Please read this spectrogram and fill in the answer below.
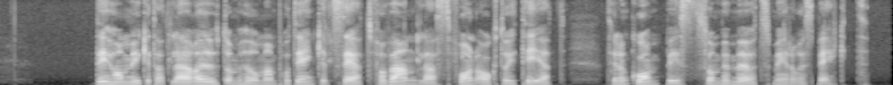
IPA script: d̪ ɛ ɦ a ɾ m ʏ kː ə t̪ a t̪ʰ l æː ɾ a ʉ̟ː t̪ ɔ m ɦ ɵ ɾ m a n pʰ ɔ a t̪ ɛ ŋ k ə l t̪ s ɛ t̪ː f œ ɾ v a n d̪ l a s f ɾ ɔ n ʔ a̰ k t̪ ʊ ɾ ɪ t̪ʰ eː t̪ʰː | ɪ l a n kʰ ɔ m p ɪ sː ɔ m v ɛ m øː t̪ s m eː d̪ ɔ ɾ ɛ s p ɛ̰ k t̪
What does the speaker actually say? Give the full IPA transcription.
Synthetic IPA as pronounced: d̪ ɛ ɦ a ɾ m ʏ kː ə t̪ a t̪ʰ l æː ɾ a ʉ̟ː t̪ ɔ m ɦ ɵ ɾ m a n pʰ ɔ ɛ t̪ ɛ ŋ k ə l t̪ s ɛ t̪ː f œ ɾ v a n d̪ l a s f ɾ ɔ n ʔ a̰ k t̪ ʊ ɾ ɪ t̪ʰ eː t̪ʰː | ɪ l ɛ n kʰ ɔ m p ɪ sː ɔ m b ɛ m øː t̪ s m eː d̪ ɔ ɾ ɛ s p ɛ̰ k t̪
